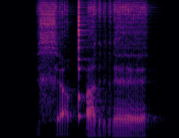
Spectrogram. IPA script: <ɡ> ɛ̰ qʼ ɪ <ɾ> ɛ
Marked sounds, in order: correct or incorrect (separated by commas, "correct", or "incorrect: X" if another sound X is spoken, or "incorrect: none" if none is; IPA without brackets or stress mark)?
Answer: incorrect: x, incorrect: r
